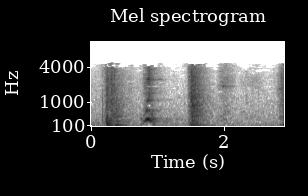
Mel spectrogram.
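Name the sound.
door bursting open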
